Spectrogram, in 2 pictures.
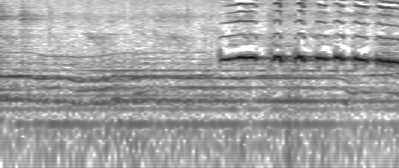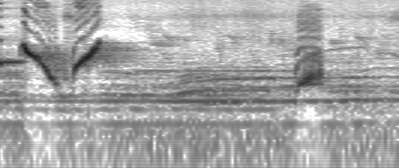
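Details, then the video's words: Murai batu fighter song from Wonosobo, Central Java, aimed at provoking rival birds: a brief row of quick repeated chips followed by two swooping whistled notes over a steady low background hum. "MURAI BATU FULL TEMBAKAN KASAR Sangat Cocok Dijadikan Lawan agar cepat Emosi dan Fighter"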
